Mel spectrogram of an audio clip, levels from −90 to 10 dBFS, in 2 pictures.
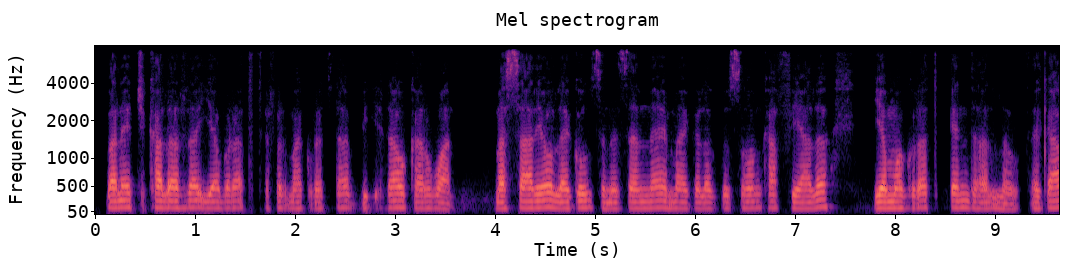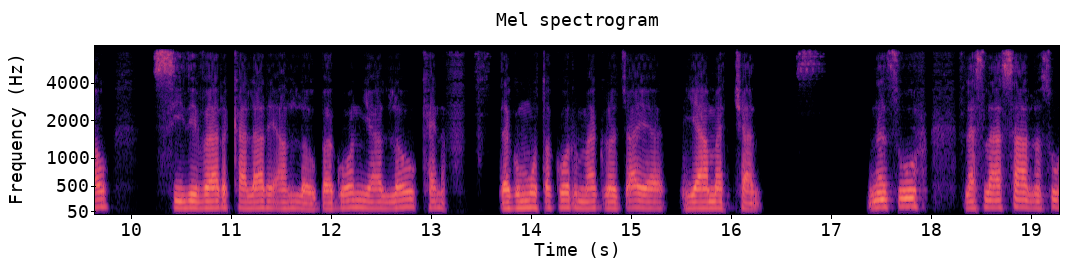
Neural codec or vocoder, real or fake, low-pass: codec, 16 kHz, 0.4 kbps, LongCat-Audio-Codec; fake; 7.2 kHz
